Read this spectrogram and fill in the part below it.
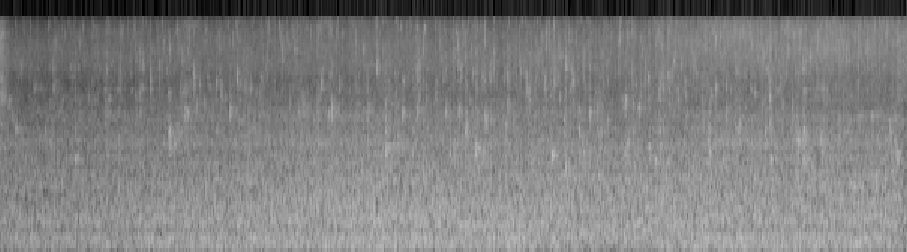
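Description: Steady, dense crackling and sizzling of chicken frying in hot grease, continuous and close, with no talking.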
